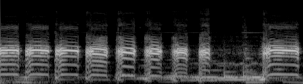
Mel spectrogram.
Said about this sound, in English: In the case of a duck call, you're really communicating with them when you blow these things. It's not just to attract their attention.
